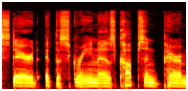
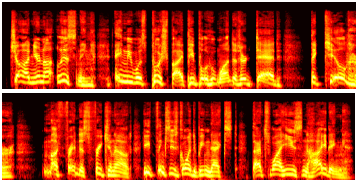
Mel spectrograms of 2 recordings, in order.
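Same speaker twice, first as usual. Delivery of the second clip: much higher, urgent pleading; desperate insistence; 11 semitones higher, 3 dB louder than usual. A narrator's reading. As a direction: make him believe you. Travell insisting.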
